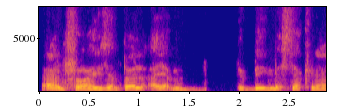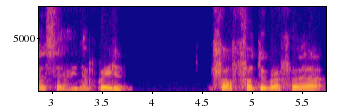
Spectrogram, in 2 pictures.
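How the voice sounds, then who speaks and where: A man with a French accent speaks in a halting way, full of pauses and fillers. His voice is gravelly and husky with a mellow tone. The recording is close and dry. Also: medium pitch, animated, no room sound, low-quality recording. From France. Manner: halting, many fillers and restarts. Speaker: guest photographer. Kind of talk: casual interview.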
